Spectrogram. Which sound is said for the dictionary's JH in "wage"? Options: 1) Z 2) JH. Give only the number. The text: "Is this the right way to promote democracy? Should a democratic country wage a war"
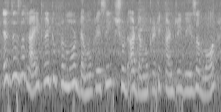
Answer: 1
